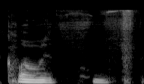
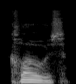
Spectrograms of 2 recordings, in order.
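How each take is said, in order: First: The TH sound is pronounced before the final S. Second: The TH is dropped, sounding like close. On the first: "There's a TH there, and then there is an S" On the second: "we just pronounce it like clothes"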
